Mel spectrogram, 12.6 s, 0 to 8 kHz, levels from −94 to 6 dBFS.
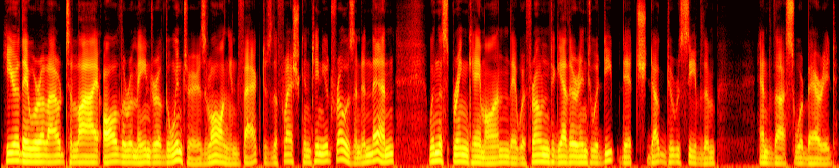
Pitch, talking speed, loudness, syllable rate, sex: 110 Hz, 210 wpm, -18 LUFS, 5.5 syllables/s, male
